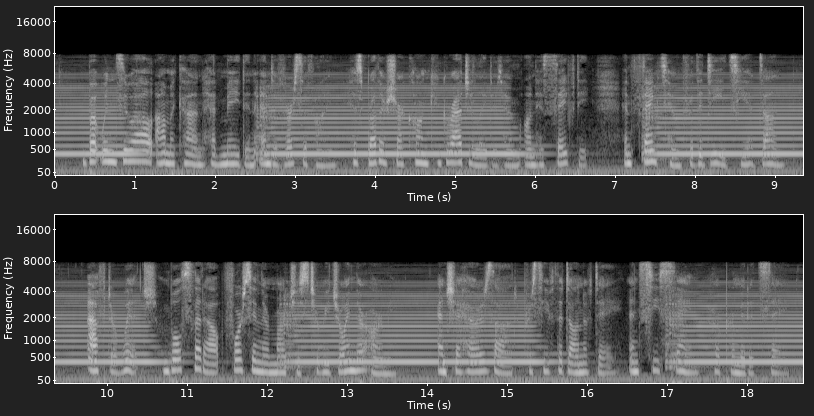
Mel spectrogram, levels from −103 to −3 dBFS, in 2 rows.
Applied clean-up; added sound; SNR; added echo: none; Bowed string instrument; 2 dB; none.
